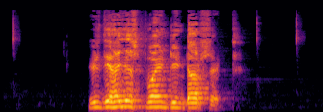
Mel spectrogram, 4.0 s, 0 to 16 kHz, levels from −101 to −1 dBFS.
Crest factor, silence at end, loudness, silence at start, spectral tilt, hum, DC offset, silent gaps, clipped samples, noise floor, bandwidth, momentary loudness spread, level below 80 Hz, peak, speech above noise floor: 18 dB; 1.1 s; -17 LUFS; 1.1 s; -4.5 dB/octave; none; under 0.1%; none; under 0.1%; -89 dBFS; 11.5 kHz; 15 LU; -62 dBFS; -2 dBFS; 72 dB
